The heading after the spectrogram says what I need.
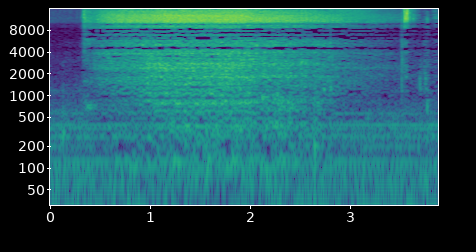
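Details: Sub-Zero 427R wine system, high-side line pressurized with compressed air after the nitrogen ran out: a loud steady hiss swells for about three seconds, then fades; gas escaping from a refrigerant leak found underneath.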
